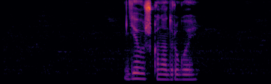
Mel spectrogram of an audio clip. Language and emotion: Russian, neutral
